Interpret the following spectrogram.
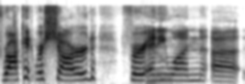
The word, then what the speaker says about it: Richard: And that explains why you were able to pronounce his name correctly. Nothing nothing gets me more than uh someone saying rocket Richard. It's rocket Rashard for anyone uh not in the no.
